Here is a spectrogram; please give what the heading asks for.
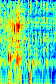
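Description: Someone drinks fresh spring water up close, a quick slurp and gulp over the steady trickle of running water. No one speaks.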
